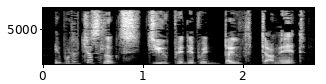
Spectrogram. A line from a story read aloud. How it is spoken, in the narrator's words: said Harry irritably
